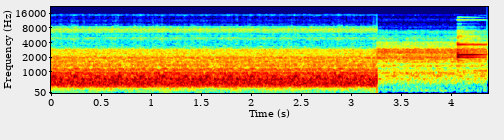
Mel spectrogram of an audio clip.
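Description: A small speaker plays a loud diesel engine rumble.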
